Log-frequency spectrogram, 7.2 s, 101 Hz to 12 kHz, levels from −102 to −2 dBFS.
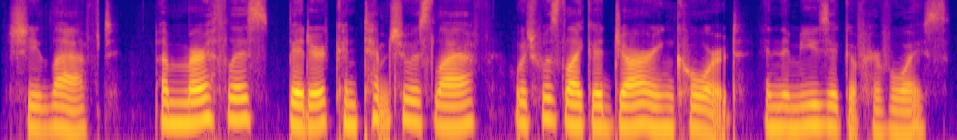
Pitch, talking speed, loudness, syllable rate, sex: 170 Hz, 150 wpm, -19 LUFS, 4.2 syllables/s, female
